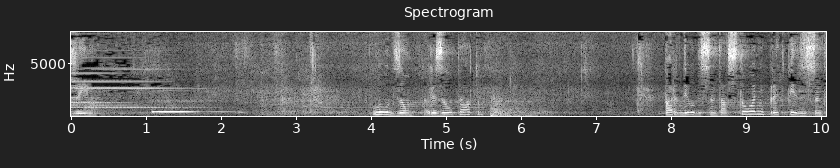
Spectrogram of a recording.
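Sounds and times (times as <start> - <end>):
speech: 0.0 - 0.5, 4.0 - 5.9, 7.9 - 10.0
parliament voting bell ringing: 0.0 - 2.4.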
